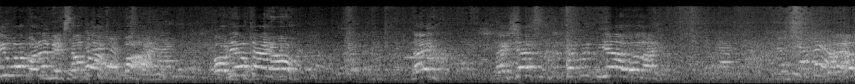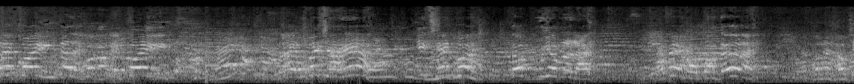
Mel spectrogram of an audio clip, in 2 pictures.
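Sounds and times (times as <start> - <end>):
crowd chatter: 0.0 - 17.0
auctioneer calling out: 4.0 - 16.4.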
